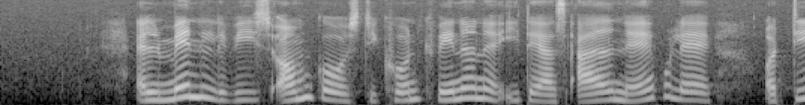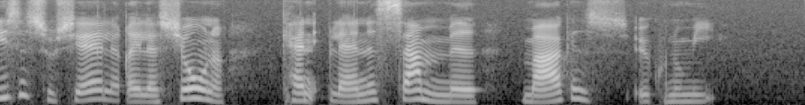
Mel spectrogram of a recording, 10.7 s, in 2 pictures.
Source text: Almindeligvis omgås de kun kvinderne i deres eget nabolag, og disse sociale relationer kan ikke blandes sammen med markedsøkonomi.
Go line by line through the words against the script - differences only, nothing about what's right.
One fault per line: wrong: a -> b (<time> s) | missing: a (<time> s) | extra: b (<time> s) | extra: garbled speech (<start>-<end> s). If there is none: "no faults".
missing: ikke (7.5 s)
